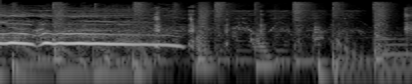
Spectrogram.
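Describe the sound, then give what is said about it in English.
A person imitates a rooster crow: a single drawn-out, loud call holding a long wavering note before breaking off into choppy, jumbled sounds. “Like a damn lost boy out here just crowing in the trees.”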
